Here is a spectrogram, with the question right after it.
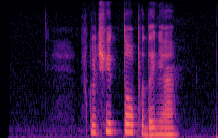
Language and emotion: Russian, sad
